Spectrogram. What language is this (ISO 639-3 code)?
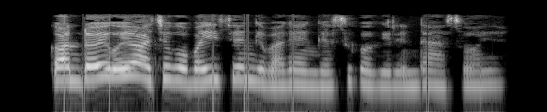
kln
